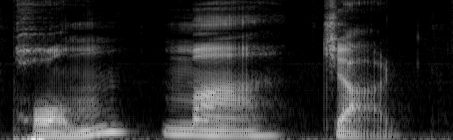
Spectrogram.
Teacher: Pom and chan are rising tones. Ma, a flat tone, and jag, low tone.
